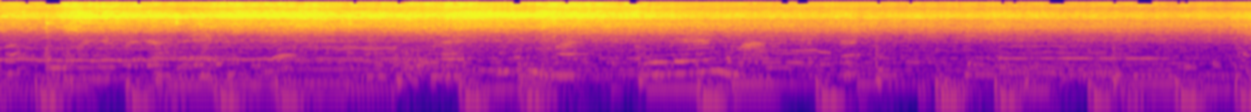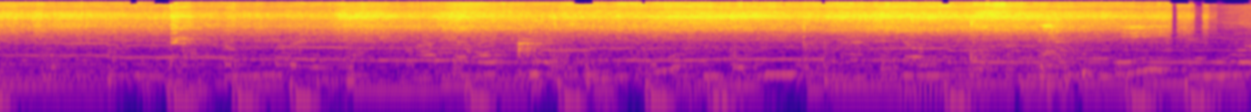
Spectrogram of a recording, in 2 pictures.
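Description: Chopped eggplant and a fish head fry loudly in a pan, a constant bright sizzle and hiss with stirring scrapes, while a voice talks over the cooking.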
